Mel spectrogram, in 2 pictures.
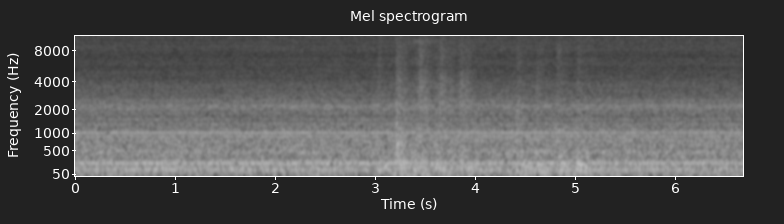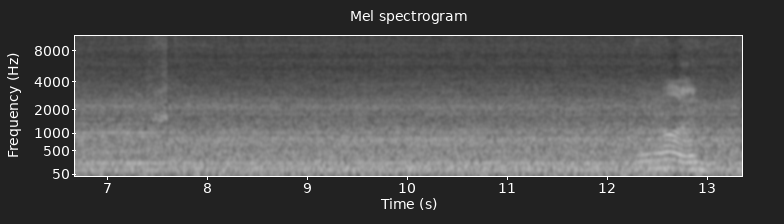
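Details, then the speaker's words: American Standard 90+ gas furnace; steady, even burner roar with a constant low hum and no clicking, surging or cutting out; furnace running normally. "Yeah. I can see it through my camera here. It's definitely running."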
